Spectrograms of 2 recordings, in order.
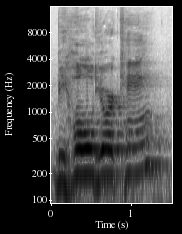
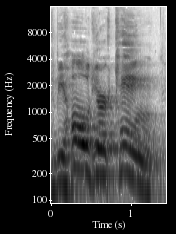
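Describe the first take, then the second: First: Loud, slow, proclaimed with a rise on "Behold"; mocking proclamation. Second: Said in the usual way. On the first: Preacher proclaims Pilate's mocking verdict to the crowd, loud and slow. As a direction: announce "Behold your king" slowly and loudly, as Pilate's mockery. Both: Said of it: "three mocking verdicts by Pilate".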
